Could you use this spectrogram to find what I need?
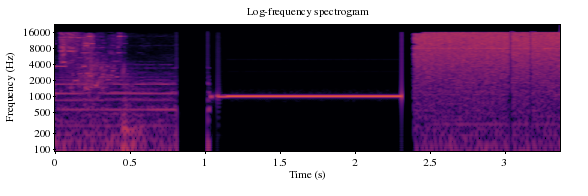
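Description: A steady high test tone sounds.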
